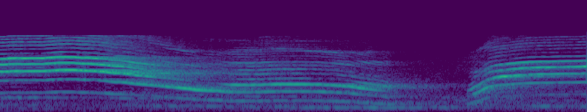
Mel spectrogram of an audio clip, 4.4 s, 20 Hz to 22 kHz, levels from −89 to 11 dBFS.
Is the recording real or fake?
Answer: real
